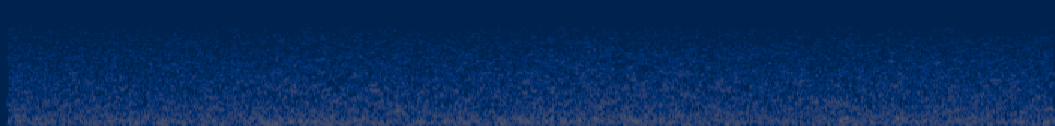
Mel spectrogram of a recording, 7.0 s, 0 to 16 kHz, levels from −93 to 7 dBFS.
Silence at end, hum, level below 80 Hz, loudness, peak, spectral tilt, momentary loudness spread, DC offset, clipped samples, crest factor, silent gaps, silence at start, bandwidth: 0 s; none; -78 dBFS; -67 LUFS; -54 dBFS; -3.5 dB/octave; 1 LU; under 0.1%; under 0.1%; 14 dB; none; 0.05 s; 11.5 kHz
